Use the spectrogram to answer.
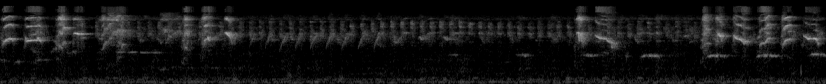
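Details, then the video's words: Drongo singing actively, a bird kept as a song tutor for other cage birds and said to have a loud, monotonous voice. Sharp high chattering bursts and whistled notes open and close the song, with a steady high buzzing trill between and short lower whistles. "SRIGUNTING GACORRR"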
